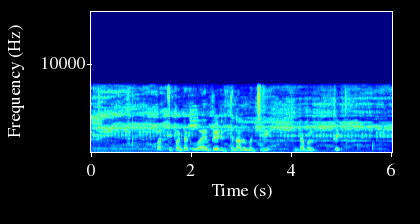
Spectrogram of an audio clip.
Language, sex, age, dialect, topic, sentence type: Telugu, male, 25-30, Telangana, agriculture, question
